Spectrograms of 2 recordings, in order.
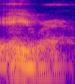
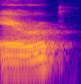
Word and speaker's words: Arab: people that walk around instead of saying Arab I used to say aab then I learned it was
